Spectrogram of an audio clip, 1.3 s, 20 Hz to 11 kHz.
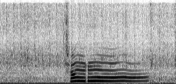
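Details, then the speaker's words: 1989 Jeep Cherokee 4.0L inline-six (Renix), first run after a new fuel tank and fuel pump were fitted. Low, steady idle hum with no knocks, misses or surging: normal idle. "yeah baby needs a little work but it's getting there it's getting there yeah buddy whoo-hoo that sounds good"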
